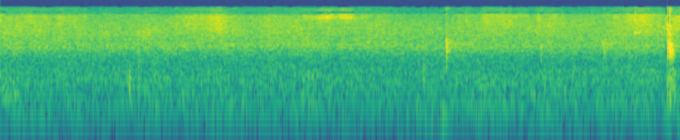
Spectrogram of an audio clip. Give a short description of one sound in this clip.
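A snooker ball is set down on a table with a soft click.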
